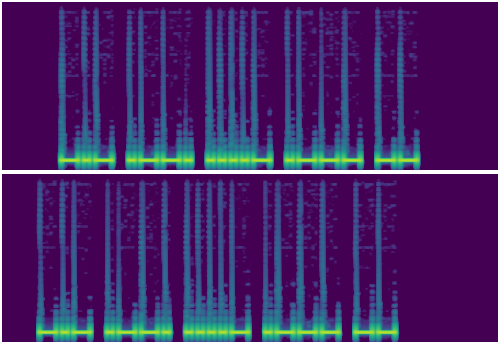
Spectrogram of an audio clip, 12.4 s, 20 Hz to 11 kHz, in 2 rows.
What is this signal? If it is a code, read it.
Morse code, heard as a keyed tone, about 17 wpm, 700 Hz. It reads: KP4JM KP4JM
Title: DXCC-100 Call Signs - 5 Characters - Repeated 3x - 17wpm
